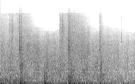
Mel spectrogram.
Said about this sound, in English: we blew up the reactor on the other side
